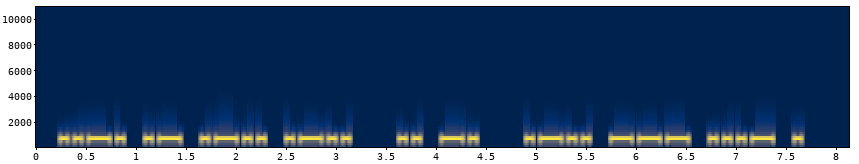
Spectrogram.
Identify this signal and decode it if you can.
Morse code, heard as a keyed tone, about 17 wpm, 700 Hz. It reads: FALL IN LOVE
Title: Sentences from Top 1000 Words - Review Part 4 - 17wpm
